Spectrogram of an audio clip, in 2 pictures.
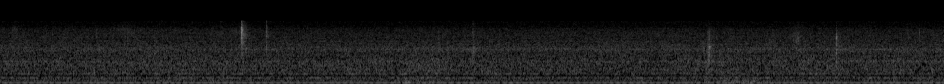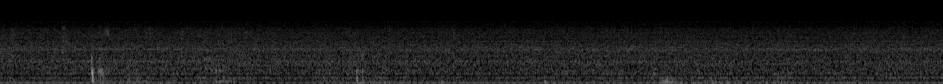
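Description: Steady low hiss and electrical hum of the control-room audio line, with a few faint, brief clicks.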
